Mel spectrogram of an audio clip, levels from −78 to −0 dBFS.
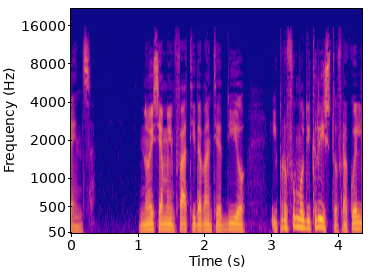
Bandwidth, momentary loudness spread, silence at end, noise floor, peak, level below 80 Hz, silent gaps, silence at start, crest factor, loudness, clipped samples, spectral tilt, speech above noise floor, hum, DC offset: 15.5 kHz; 9 LU; 0 s; -59 dBFS; -2 dBFS; -40 dBFS; none; 0 s; 16 dB; -18 LUFS; under 0.1%; -5 dB/octave; 41 dB; none; under 0.1%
